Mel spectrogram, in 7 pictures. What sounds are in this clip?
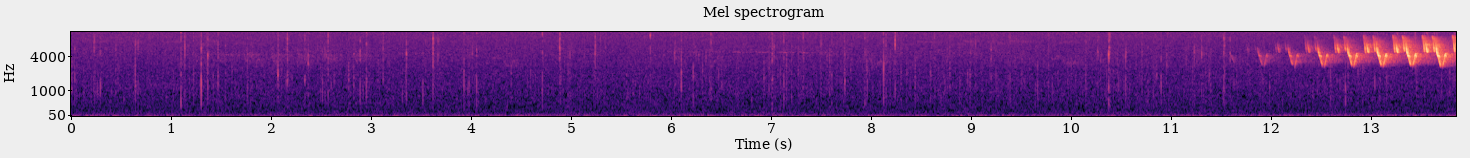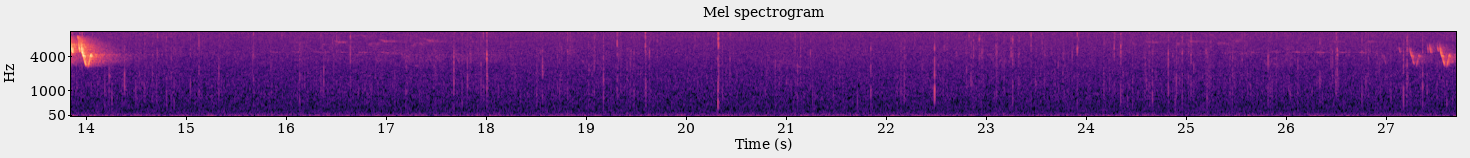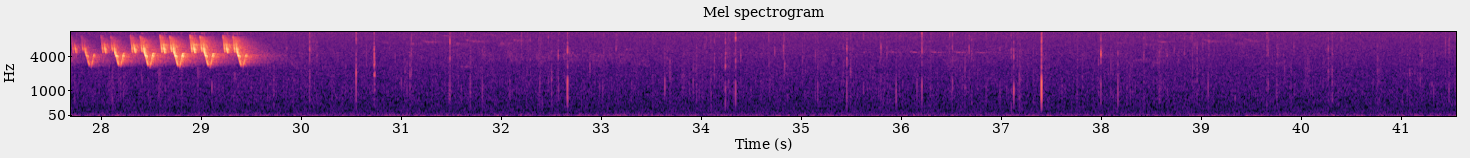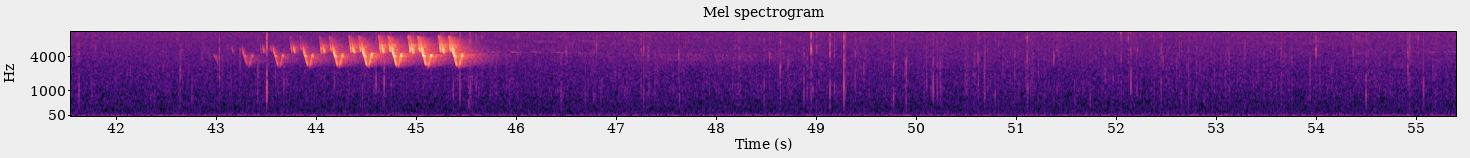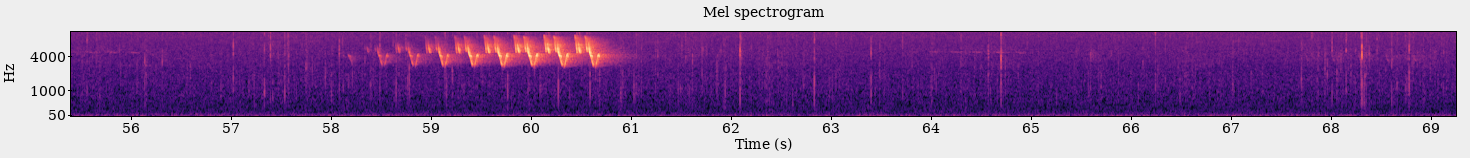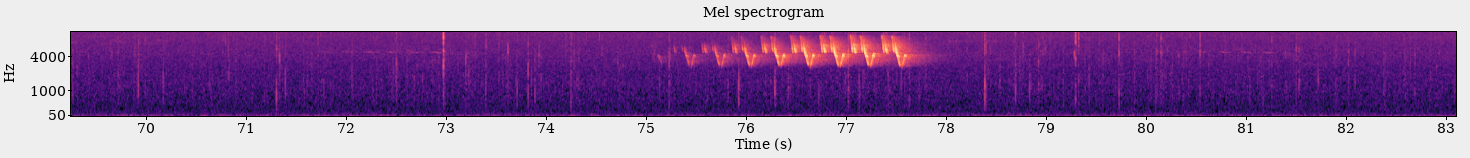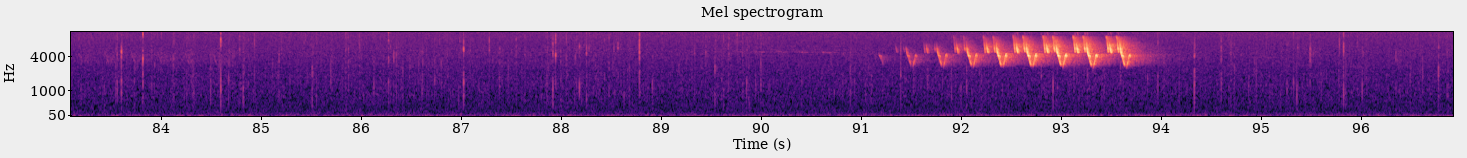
Ovenbird, Blackburnian Warbler, Yellow-rumped Warbler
